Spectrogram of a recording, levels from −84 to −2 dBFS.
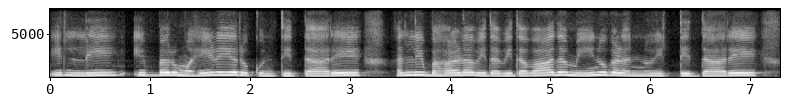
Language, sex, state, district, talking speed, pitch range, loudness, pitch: Kannada, female, Karnataka, Bidar, 75 wpm, 240-280 Hz, -14 LUFS, 265 Hz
